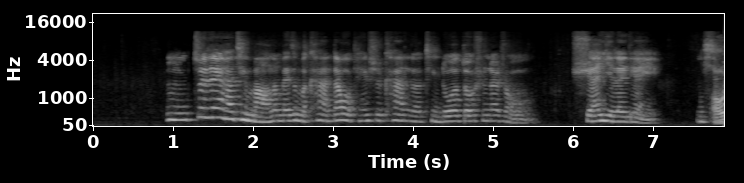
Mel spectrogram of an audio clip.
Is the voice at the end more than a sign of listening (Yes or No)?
Yes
